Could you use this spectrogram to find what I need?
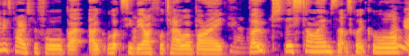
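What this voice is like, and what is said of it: Usual voice. Nothing is said of it.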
